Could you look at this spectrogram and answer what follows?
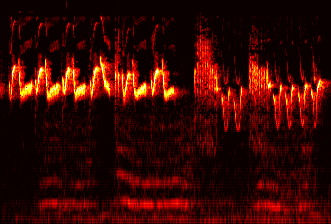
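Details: Oriental white-eye singing fiercely, in a recording meant for tutoring birds. Looping high whistled notes roll in a quick series, then a brief buzzy note, then a run of deep dipping, swooping whistles.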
